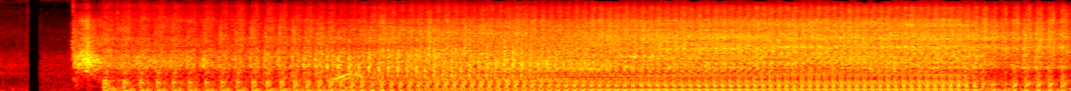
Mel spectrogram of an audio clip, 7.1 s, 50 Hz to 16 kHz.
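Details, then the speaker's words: BMW F650 motorcycle after Gasket Magic head gasket sealer for a suspected blown head gasket, plugs cleaned after idling on choke possibly fouled them: steady cranking at about three compression beats a second, never fires; sealer suspected ineffective. "see [Music] okay let's see if we R guys that's a no and I don't think this stuff worked"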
